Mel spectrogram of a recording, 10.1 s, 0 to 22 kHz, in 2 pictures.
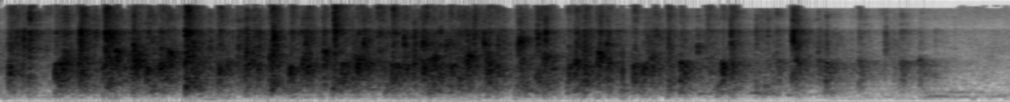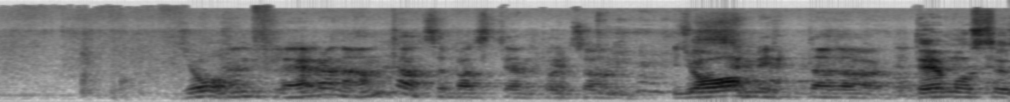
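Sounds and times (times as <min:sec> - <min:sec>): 
crowd applauding: 0:00.0 - 0:04.8
speech: 0:06.0 - 0:10.0.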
